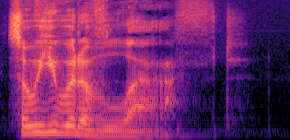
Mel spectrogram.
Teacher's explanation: 5 syllables, once again, starting with a stress and ending with a stress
